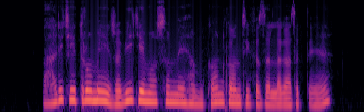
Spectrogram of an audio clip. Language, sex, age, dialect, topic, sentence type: Hindi, male, 41-45, Garhwali, agriculture, question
